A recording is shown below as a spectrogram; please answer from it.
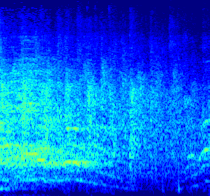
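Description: Church congregation applauding, a quiet, diffuse patter of many hands that gradually fades, with faint voices mixed in behind it.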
